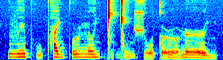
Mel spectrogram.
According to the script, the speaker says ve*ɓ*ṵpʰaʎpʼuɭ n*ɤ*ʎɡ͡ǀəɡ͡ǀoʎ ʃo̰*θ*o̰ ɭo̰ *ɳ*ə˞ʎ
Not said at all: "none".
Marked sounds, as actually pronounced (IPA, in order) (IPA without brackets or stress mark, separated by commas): pʰ, ɤ, t̪, ɳ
